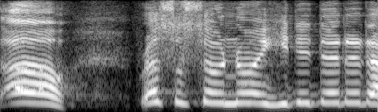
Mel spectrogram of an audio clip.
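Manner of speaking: high, whiny mock of a moaning customer; mocking complainer. Coach mimicking annoyed group members, high and whiny. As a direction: sneer it like a petty complainer. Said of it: "Drives me nuts when people".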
